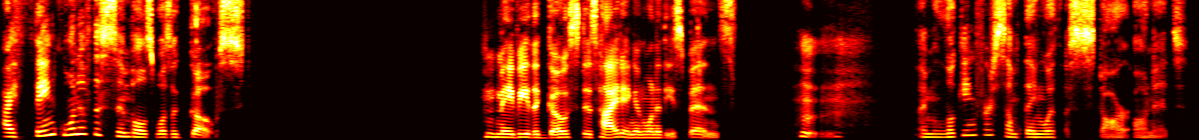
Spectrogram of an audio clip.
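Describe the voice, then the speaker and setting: A woman's voice: mid-range voice, lively intonation, takes it slowly, vocal fry, long pauses, no room sound, clean studio sound. A woman playing a snarky, easygoing young record-store geek in a video game, talking in casual, slangy, sardonic lines. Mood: quiet musing. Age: young adult.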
